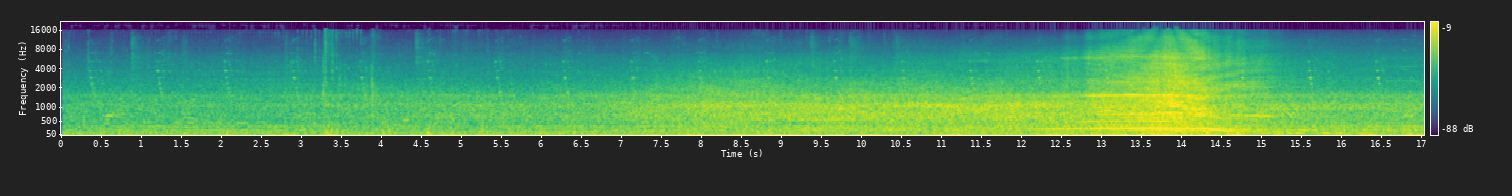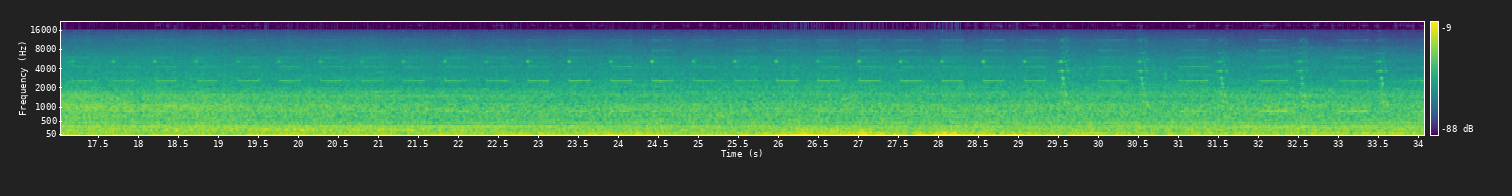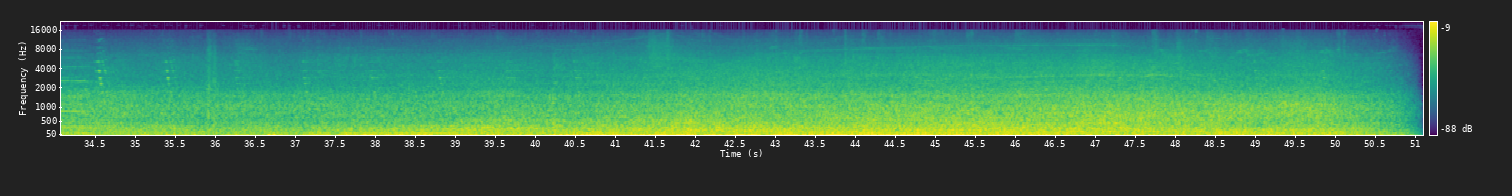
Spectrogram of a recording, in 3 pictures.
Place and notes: Riga, Latvia - Traffic Sound Signs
